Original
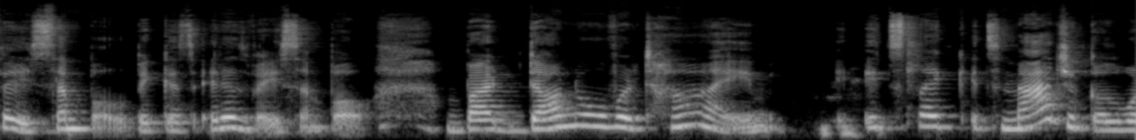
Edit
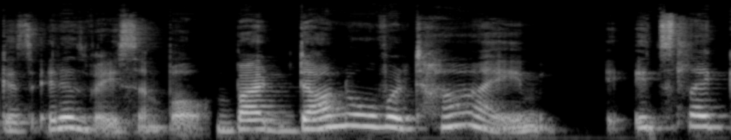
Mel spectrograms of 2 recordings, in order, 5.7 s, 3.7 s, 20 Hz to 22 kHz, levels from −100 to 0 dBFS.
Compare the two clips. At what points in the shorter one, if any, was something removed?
0:01.1

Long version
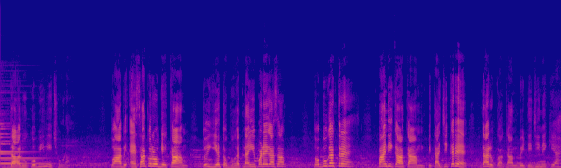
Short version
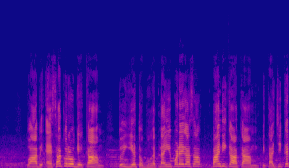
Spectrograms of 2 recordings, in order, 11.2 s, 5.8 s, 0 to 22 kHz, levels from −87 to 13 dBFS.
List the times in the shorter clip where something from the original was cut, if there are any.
0:04.1

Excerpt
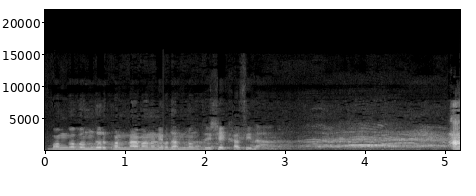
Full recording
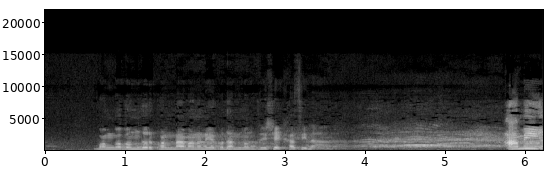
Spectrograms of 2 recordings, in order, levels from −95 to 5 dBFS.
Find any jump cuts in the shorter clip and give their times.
0:01.5

